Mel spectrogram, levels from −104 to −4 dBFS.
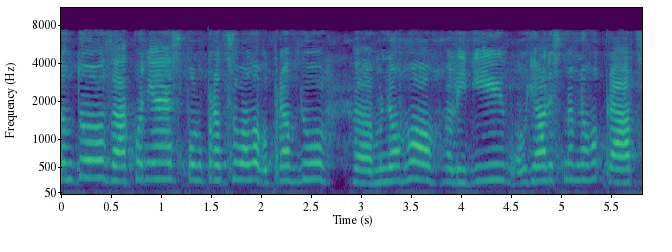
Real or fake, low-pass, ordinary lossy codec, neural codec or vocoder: fake; 7.2 kHz; AAC, 32 kbps; codec, 16 kHz, 4.8 kbps, FACodec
